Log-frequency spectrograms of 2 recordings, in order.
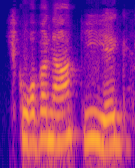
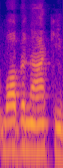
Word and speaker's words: Wabanaki: as it's known today, is Wabanaki, which means the people of the place where the sun first looks our way. We're the people of the dawn. And that's how you say it in our language, and it's been shortened and kind of anglicized to Wabanaki, but that is how we're known here today.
